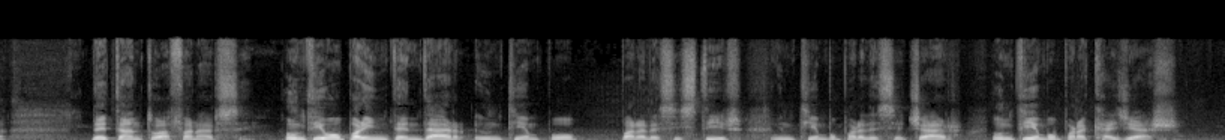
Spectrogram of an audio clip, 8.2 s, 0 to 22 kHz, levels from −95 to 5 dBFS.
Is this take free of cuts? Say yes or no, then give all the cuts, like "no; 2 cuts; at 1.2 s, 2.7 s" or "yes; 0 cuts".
no; 3 cuts; at 1.9 s, 5.1 s, 6.6 s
